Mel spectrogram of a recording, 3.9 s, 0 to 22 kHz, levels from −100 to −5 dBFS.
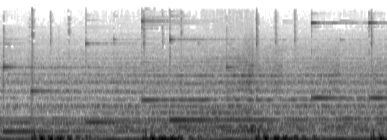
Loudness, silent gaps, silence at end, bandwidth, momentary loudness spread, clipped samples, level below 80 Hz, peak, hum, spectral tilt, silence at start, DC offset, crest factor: -23 LUFS; none; 0 s; 12.5 kHz; 9 LU; under 0.1%; -18 dBFS; -4 dBFS; none; -6 dB/octave; 0 s; under 0.1%; 14 dB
